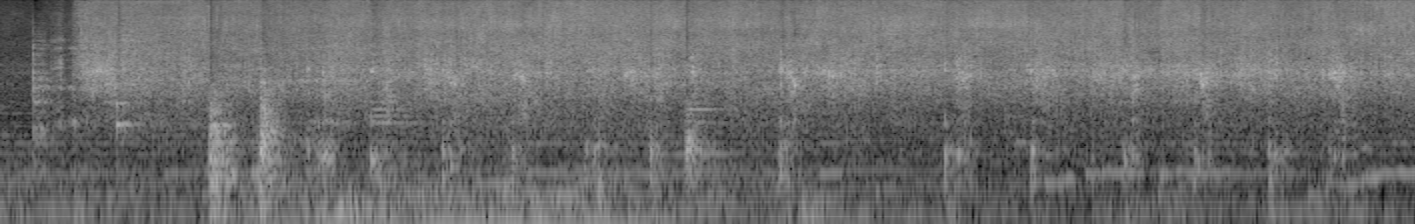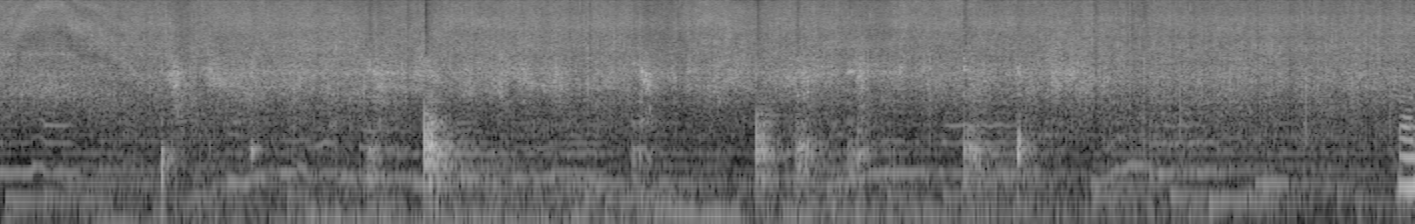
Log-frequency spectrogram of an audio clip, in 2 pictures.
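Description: Pork belly pieces sizzling loudly in hot oil in a wok at medium heat. The hiss starts suddenly about a second in as the meat goes into the pan and stays steady, with the occasional click of a spatula stirring the meat.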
